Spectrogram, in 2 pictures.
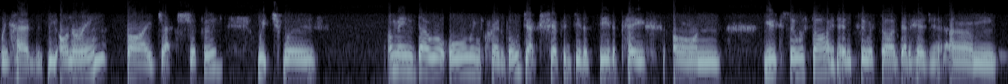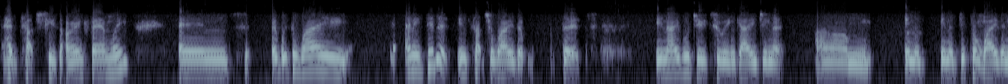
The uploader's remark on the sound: Phones.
